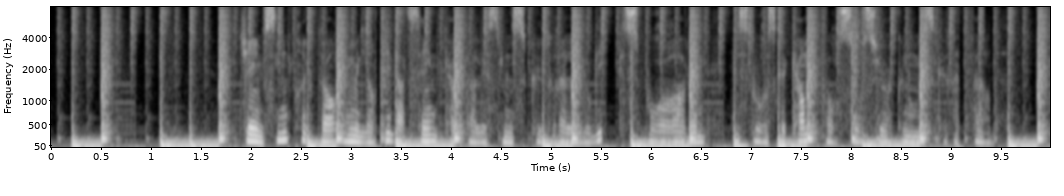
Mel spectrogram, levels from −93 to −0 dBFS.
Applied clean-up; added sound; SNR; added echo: none; Drum / Drum kit; -3 dB; none.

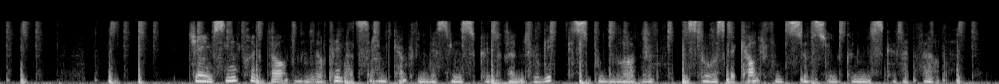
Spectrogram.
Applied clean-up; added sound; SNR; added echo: neural diffusion model UNIVERSE++.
